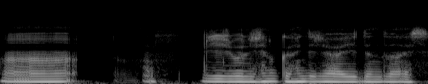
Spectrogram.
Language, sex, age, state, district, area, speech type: Kashmiri, male, 18-30, Jammu and Kashmir, Pulwama, rural, spontaneous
